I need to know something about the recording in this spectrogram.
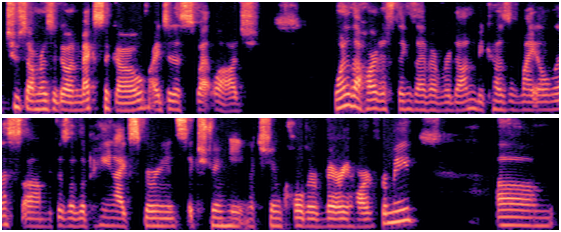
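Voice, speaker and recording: A woman's voice: low voice, no echo. Chatty woman hosting a video call. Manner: warm, chatty, frequent fillers. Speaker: group host. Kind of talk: casual online group share.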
